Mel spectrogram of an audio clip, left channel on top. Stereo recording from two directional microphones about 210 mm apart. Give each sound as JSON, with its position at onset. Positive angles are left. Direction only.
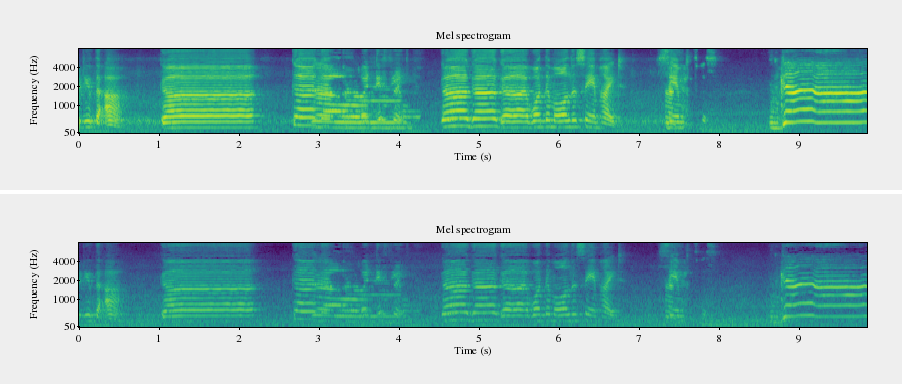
{"t": 0.0, "sound": "mantra", "side_deg": 45}
{"t": 7.2, "sound": "a woman's voice", "side_deg": 45}
{"t": 8.6, "sound": "female singing", "side_deg": 45}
